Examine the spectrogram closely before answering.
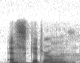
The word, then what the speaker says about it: Escadron: in their twitch chat we've got some pronunciation help let's go take a peek oh I see escadron front escadron okay okay escadron suicide with one do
